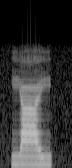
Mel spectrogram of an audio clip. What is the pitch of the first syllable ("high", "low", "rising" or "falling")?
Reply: low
